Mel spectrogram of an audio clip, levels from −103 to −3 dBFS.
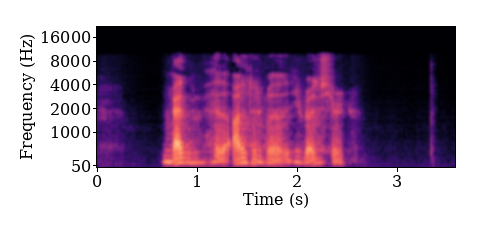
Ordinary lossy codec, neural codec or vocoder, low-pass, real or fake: AAC, 48 kbps; autoencoder, 22.05 kHz, a latent of 192 numbers a frame, VITS, trained on one speaker; 9.9 kHz; fake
